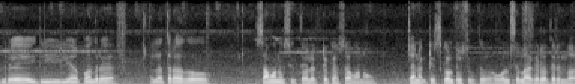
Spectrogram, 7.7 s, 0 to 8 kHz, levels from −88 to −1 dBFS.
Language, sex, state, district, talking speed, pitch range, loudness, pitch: Kannada, male, Karnataka, Raichur, 110 wpm, 120-135 Hz, -20 LUFS, 125 Hz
